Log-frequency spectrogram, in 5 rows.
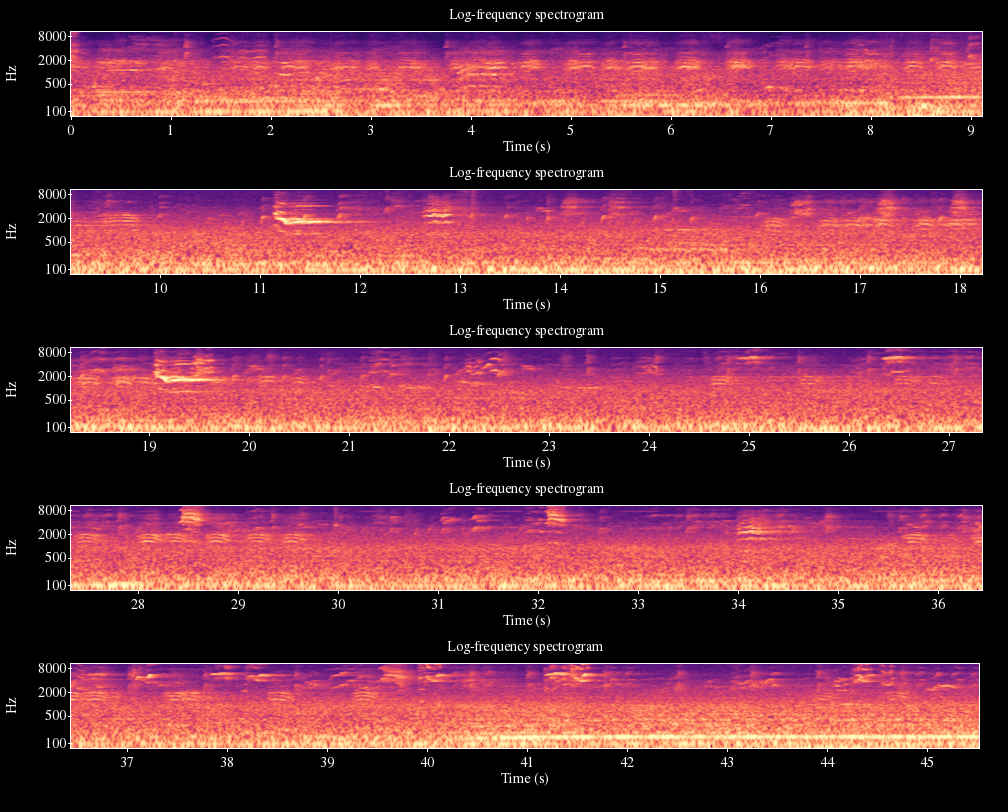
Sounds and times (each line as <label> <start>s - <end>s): Birds 0.0s - 45.5s
traffic 0.0s - 45.5s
